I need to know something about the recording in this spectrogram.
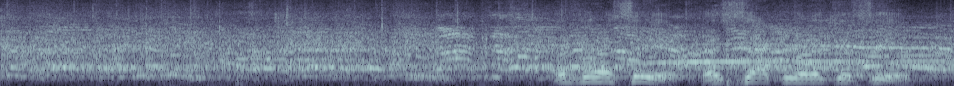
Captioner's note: crowd chants "nxt"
